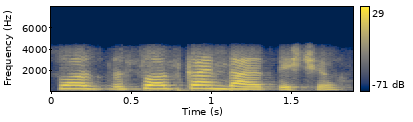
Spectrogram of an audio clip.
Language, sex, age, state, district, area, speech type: Kashmiri, female, 30-45, Jammu and Kashmir, Anantnag, rural, conversation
